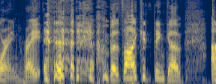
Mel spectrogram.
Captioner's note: laughs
